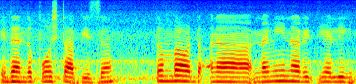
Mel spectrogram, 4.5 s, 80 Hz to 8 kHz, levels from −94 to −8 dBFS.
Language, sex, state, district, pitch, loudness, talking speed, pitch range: Kannada, female, Karnataka, Dakshina Kannada, 165 Hz, -16 LUFS, 95 wpm, 160-180 Hz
